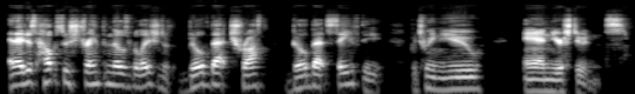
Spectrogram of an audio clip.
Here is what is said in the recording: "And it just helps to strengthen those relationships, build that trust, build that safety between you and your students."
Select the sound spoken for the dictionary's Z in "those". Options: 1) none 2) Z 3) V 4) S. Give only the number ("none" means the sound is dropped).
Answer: 2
